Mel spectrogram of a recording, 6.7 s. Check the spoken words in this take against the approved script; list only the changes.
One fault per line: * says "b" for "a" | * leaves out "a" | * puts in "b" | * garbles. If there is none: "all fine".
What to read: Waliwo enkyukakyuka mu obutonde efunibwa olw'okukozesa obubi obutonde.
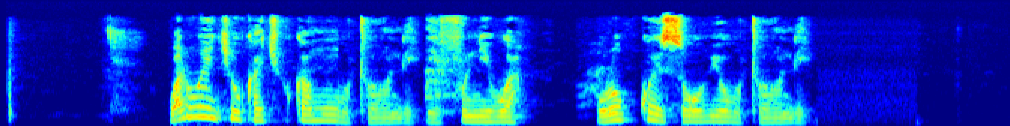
all fine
